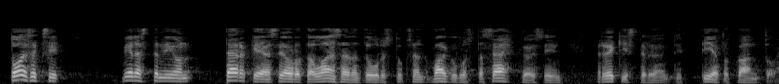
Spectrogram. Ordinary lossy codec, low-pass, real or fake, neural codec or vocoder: MP3, 24 kbps; 5.4 kHz; fake; codec, 16 kHz, 4 kbps, FreqCodec, larger model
